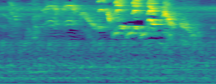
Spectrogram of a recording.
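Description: A female tanager gives a quick series of high, thin chirps and twitters, growing louder toward the end, over a faint steady hiss.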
